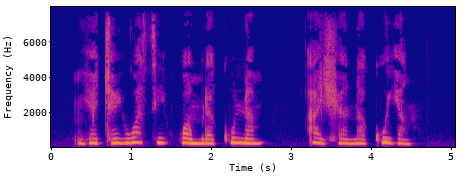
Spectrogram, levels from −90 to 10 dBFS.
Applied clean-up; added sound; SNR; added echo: none; none; none; none.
